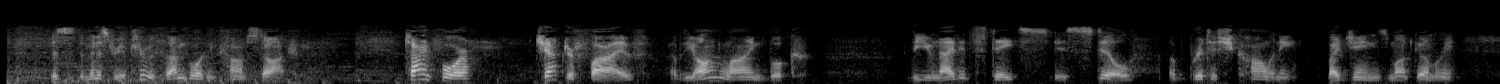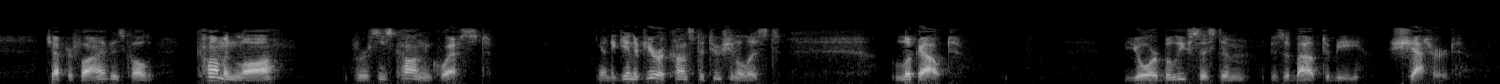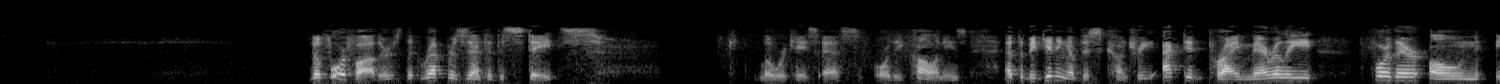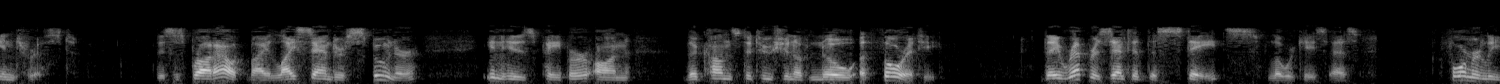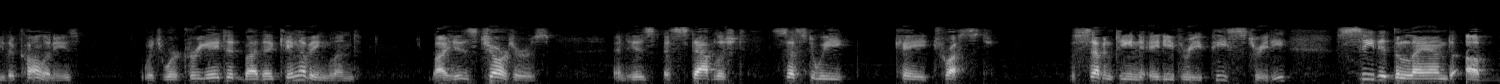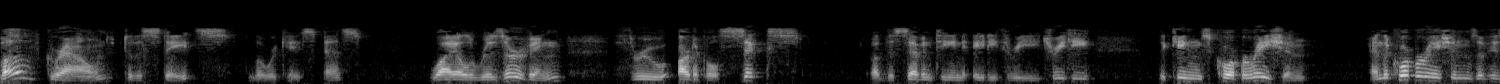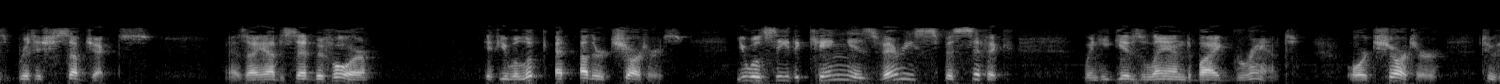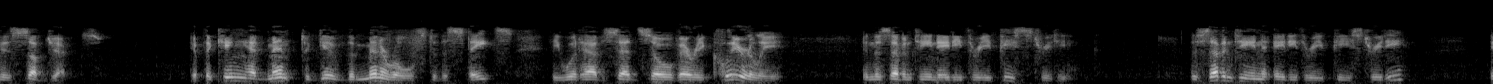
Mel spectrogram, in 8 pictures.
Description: Listen to the essay read by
